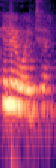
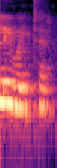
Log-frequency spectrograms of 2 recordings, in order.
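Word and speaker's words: elevator: எலிவேட்டர், எலிஃபண்ட் அப்படின்னு சொல்லுவோம். பட் இங்கே நம்ம எப்படி சொல்லணும்னா ஈன்றதை ஈனே நீங்கள் ப்ரொனவுன்ஸ் பண்ணக்கூடாது, எலவேட்டர் அப்படின்னு சொல்லணும். ஏன்ற மாதிரி நம்ம ப்ரொனவுன்ஸ் பண்ண போகிறோம். எலவேட்டர், எலிஃபண்ட், நாட் எலி.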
